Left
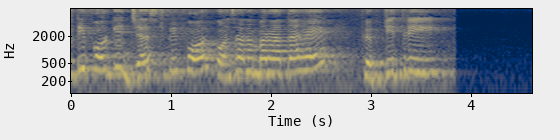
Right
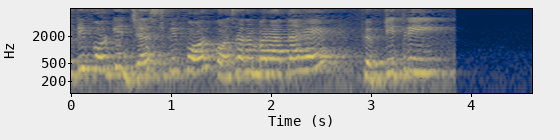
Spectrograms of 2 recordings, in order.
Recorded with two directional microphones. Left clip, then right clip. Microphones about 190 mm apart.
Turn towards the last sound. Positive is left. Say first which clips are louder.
# even
turn(degrees=30)  # may be behind; listen again after turning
